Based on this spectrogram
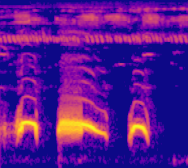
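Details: Spotted dove coo sequence for attracting wild birds: an arched coo, a long level coo easing downward, then a short rounded note, clear and low, with a faint steady hiss above.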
